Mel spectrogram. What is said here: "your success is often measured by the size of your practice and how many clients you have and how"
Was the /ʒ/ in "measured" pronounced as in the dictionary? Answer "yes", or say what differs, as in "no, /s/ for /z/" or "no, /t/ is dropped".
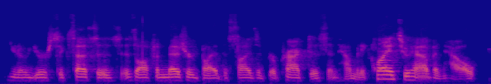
yes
